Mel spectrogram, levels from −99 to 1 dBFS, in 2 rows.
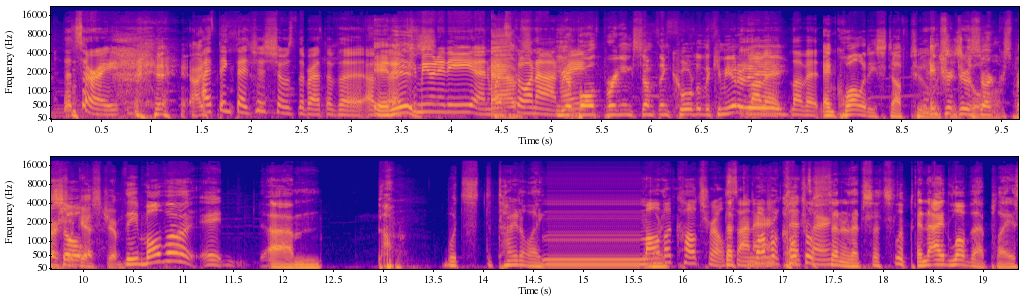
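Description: At 14.66 s the sound locks into a system hang loop that lasts until 15.58 s. The system stalled while the playback hardware kept replaying the same 20 ms slice of its ring buffer, about 46 times, producing a steady 50 Hz buzz. Because every cycle is an identical copy, it has none of the irregular spacing of a stutter. When playback resumes, essentially nothing seems to be missing.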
